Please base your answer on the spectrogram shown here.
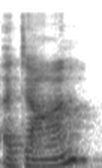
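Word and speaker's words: adhan: It's spelled A D Han Adan.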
